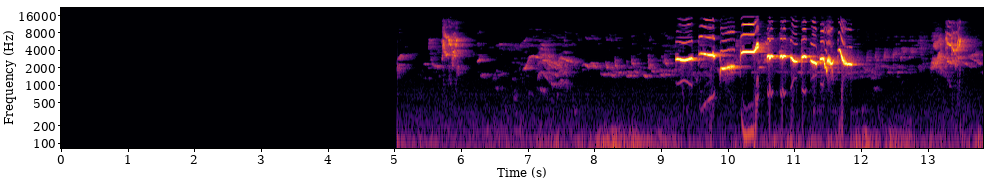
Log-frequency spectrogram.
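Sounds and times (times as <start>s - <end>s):
Oriental magpie-robin lure song: 5.0s - 13.8s.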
